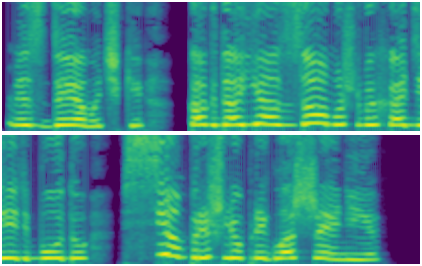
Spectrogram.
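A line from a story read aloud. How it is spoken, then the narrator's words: Smiling through sobs. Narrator (Russian): Сквозь рыдание улыбается креолка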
